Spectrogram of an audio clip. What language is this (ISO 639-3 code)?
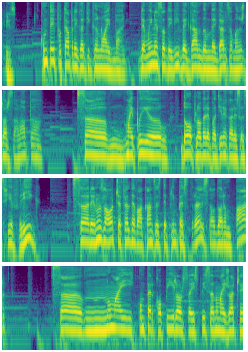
ron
